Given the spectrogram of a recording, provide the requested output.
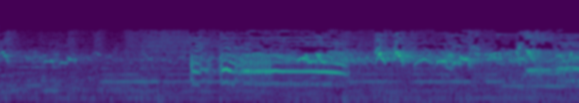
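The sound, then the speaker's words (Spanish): A rooster crows amid a steady chorus of chirping birds in the morning in fields near Verona, the calls overlapping and rising and falling in a lively outdoor scene, moderately loud. “se encontraba más despierto que cualquiera de las aves que recorrían esa mañana los campos cercanos a la bella población de Verona.”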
